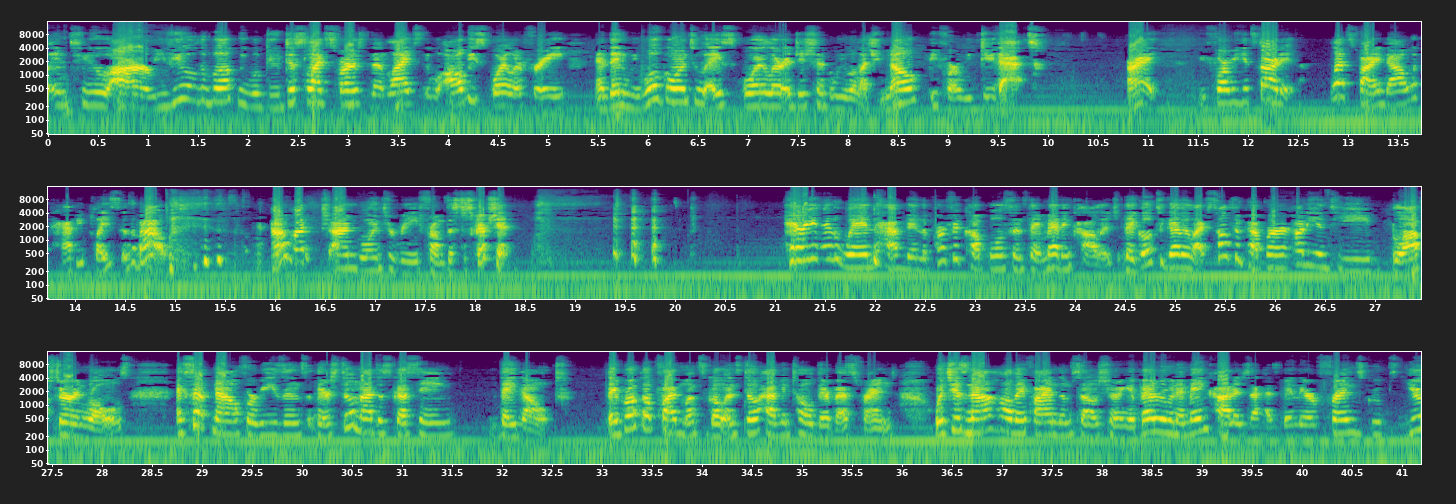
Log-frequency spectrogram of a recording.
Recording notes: Apologies for the sound; I was having issues.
